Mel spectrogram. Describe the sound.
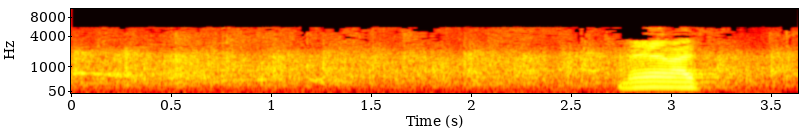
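A crowd at a Mother's Day church service applauds a family with steady, dense clapping that holds at an even level throughout, and near the end a single voice rises briefly above the applause in a loud call or cheer.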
